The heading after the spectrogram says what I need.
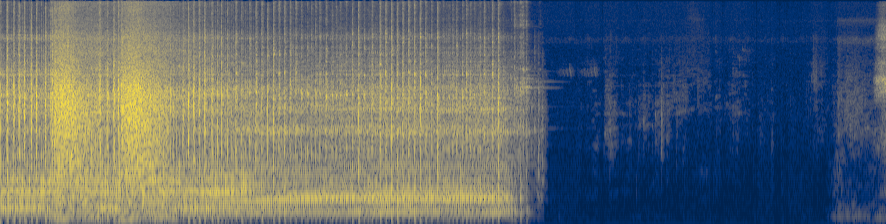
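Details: New Makita mini two-stroke chainsaw just unboxed and assembled, test-run without cutting wood after a choked start. A high buzzy note revs cleanly and evenly for five seconds, then cuts off. Normal running.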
